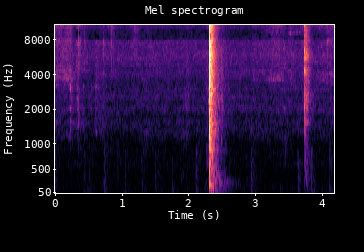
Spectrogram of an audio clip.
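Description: Faint crackle of a hand pepper grinder being turned over a salad bowl, followed a little past halfway by a single sharp knock and a lighter tap near the end.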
